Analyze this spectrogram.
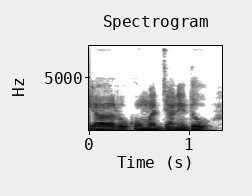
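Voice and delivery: ordinary delivery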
